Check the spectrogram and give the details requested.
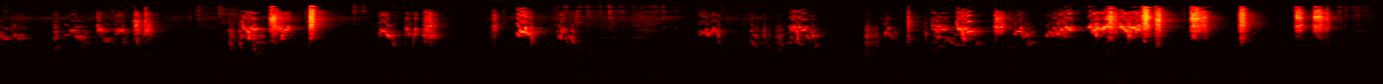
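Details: Pet budgerigar pairs in lively chatter: rapid, loud runs of squeaky, grating chirps and warbling notes, several per second, rising in intensity toward the end.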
